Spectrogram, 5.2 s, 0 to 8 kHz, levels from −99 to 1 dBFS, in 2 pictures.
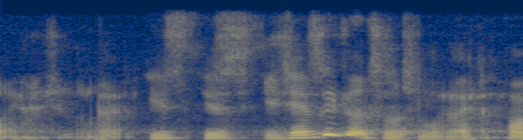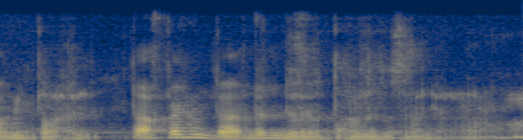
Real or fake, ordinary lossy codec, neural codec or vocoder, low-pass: fake; none; autoencoder, 22.05 kHz, a latent of 192 numbers a frame, VITS, trained on one speaker; 7.2 kHz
